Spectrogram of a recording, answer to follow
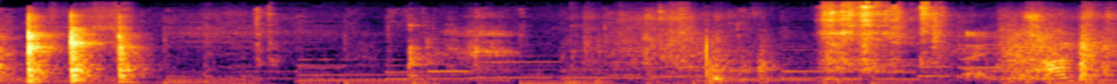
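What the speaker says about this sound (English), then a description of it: "We're gonna dollop these onto a baking sheet, or a couple of baking sheets." A spoon dollops chocolate chip cookie dough onto a baking sheet, with soft clinks and scrapes of metal on the sheet and bowl in irregular taps, while people talk quietly in the background.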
